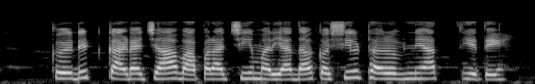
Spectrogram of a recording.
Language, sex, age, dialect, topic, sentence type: Marathi, female, 18-24, Standard Marathi, banking, question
